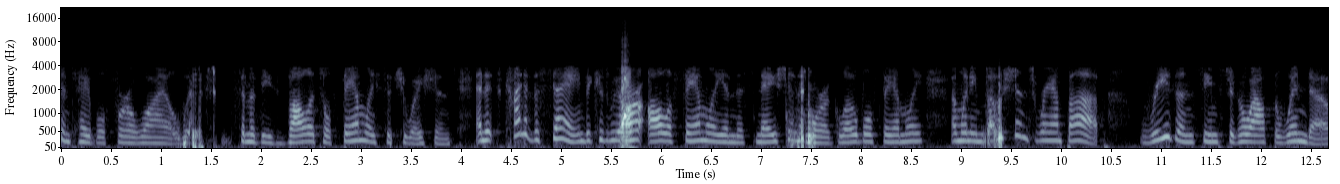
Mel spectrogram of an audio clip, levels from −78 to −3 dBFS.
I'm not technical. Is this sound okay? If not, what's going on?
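No. The whole clip runs through the GSM full-rate codec, the old mobile-phone voice coding. It rebuilds the voice from a rough model, cuts everything above 4 kHz, and leaves a plainly buzzy, gravelly roughness on the speech from start to finish.

On top of that there are GSM bit errors, where a weak phone link scrambled parts of the signal. You hear squawks, pops and gargling at 1.1–1.56 s (between "table for a" and "some of these volatile"), 3.28–3.39 s, 5.54–5.74 s (between "of the same because" and "all a family in"), 7.24–7.56 s, and 9.2–9.42 s, just before "ramp up reason seems".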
